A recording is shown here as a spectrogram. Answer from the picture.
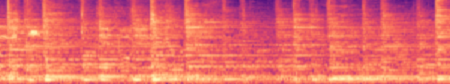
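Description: Acoustic guitar strummed in a steady rhythm, an instrumental passage without singing.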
